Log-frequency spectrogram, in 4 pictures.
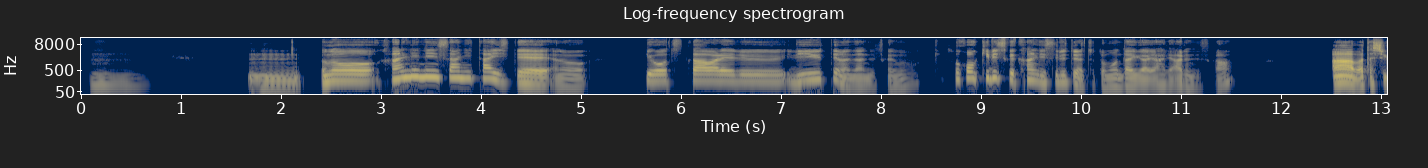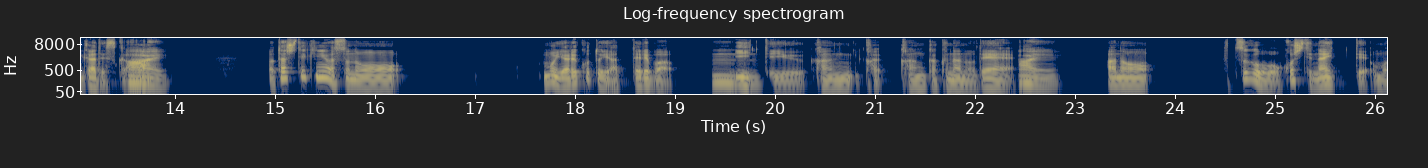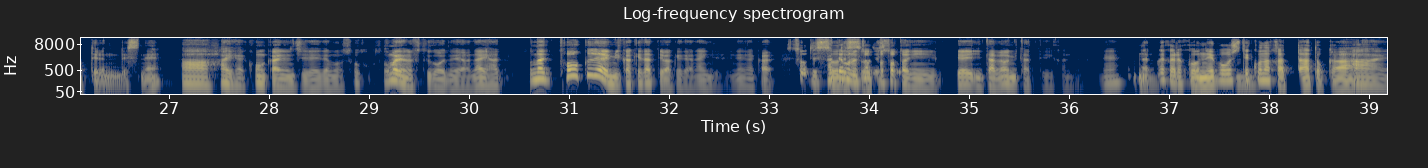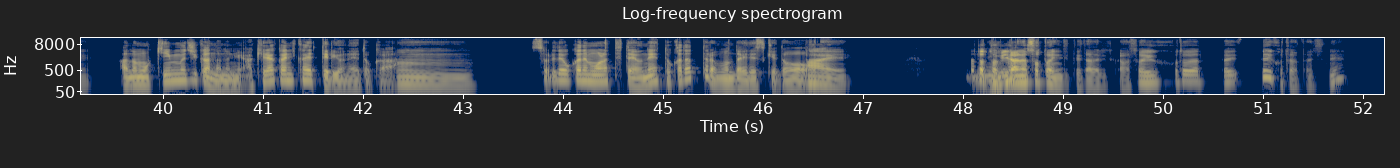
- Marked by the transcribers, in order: tapping
- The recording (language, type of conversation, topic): Japanese, advice, 職場で失った信頼を取り戻し、関係を再構築するにはどうすればよいですか？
